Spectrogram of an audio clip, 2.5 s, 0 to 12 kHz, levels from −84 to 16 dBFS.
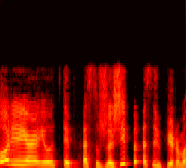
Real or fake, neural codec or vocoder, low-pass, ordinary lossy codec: fake; codec, 16 kHz, 0.5 kbps, X-Codec, WavLM features, trained on Multilingual LibriSpeech; 7.2 kHz; Opus, 64 kbps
